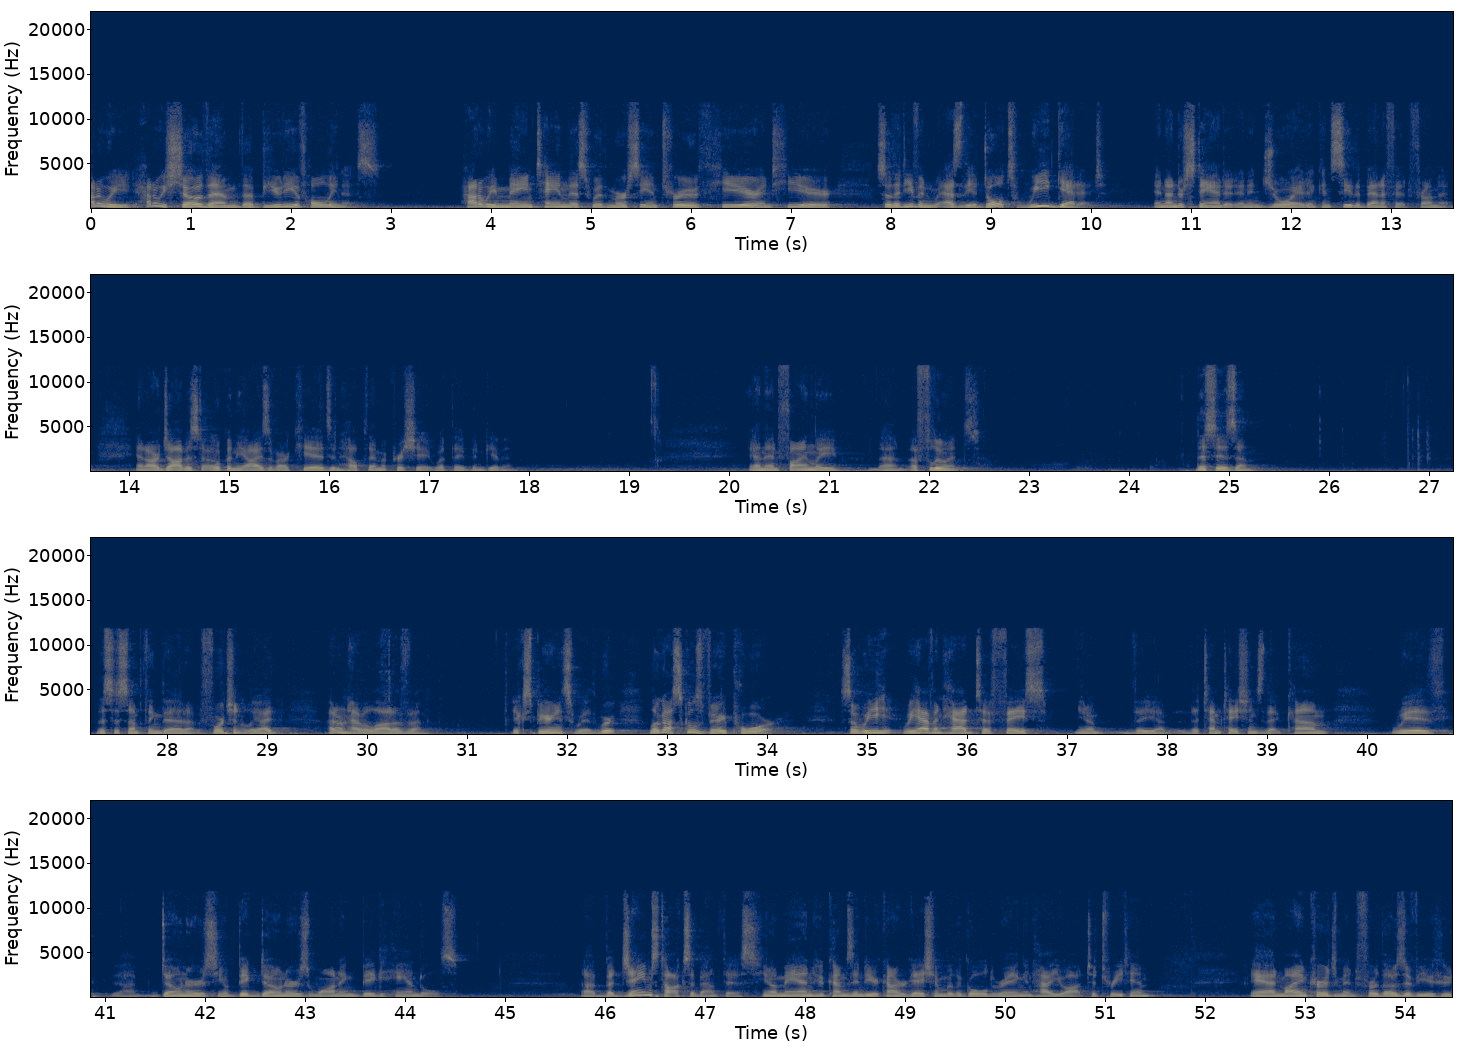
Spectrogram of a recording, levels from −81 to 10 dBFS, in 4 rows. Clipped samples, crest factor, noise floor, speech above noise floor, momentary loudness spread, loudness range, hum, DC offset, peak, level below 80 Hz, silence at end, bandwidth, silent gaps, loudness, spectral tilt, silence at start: under 0.1%; 18 dB; -56 dBFS; 28 dB; 12 LU; 7 LU; none; under 0.1%; -10 dBFS; -52 dBFS; 0 s; 12.5 kHz; none; -29 LUFS; -6.5 dB/octave; 0 s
